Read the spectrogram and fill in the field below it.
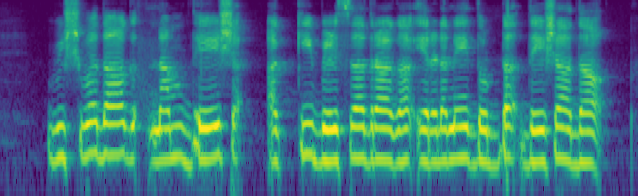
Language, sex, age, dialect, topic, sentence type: Kannada, female, 60-100, Northeastern, agriculture, statement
